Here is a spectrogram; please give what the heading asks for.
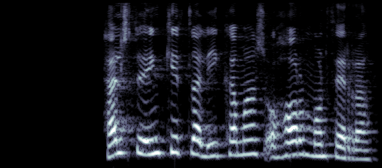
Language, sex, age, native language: Icelandic, female, 50-59, Icelandic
